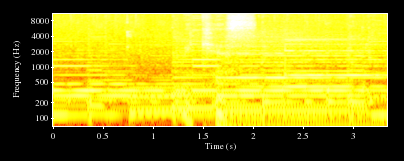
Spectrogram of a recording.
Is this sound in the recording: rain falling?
yes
